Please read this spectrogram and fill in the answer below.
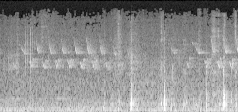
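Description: Light plastic clicks, four of them in the second half, as a LED door courtesy light is plugged into its wiring connector and pushed into the door panel. Behind it, a bird chirps over and over in short falling notes.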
